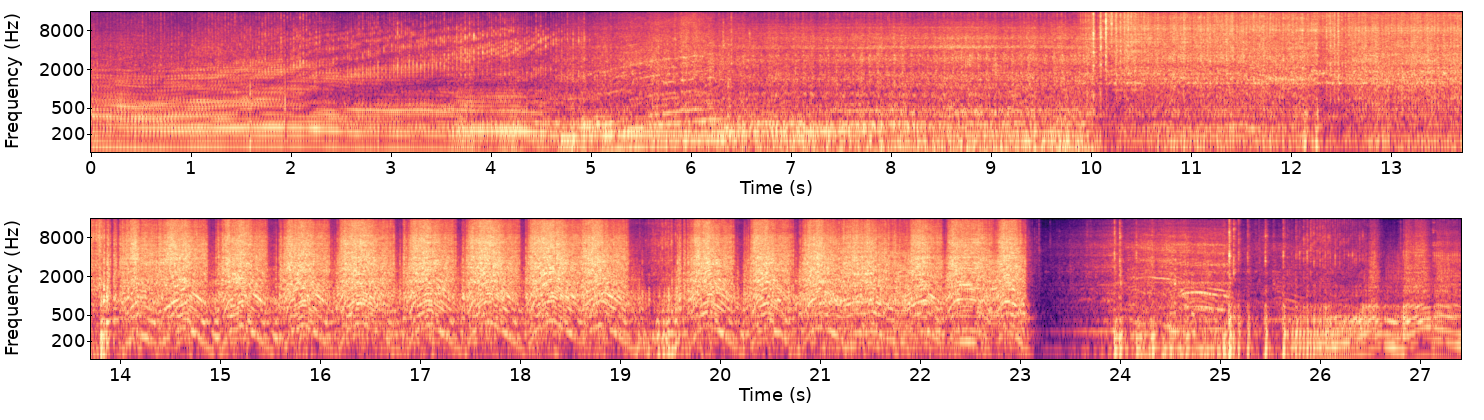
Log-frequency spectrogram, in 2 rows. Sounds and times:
Motorcycle: 0.0 - 27.4
Outside, urban or manmade: 0.0 - 27.4
Idling: 6.4 - 13.9.

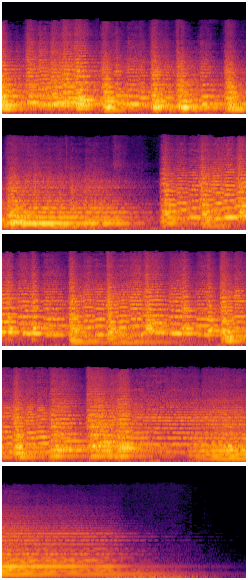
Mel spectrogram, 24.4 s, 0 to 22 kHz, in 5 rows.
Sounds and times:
Cello: 0.0 - 23.8.

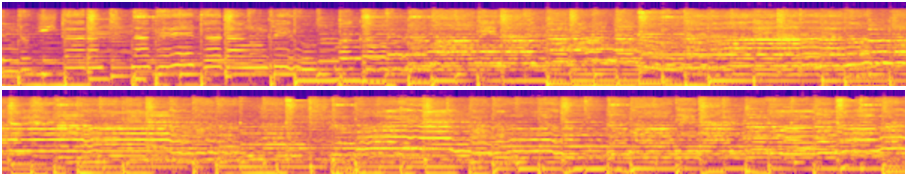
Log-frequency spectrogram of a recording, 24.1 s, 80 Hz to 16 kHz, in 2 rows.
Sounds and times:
Music: 0.0 - 24.0.

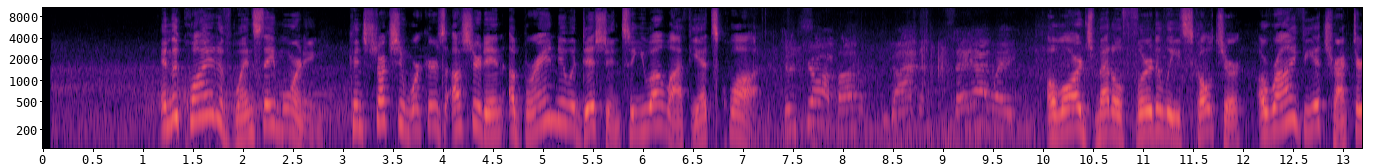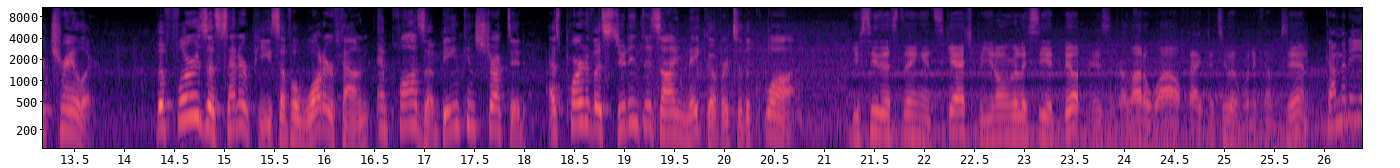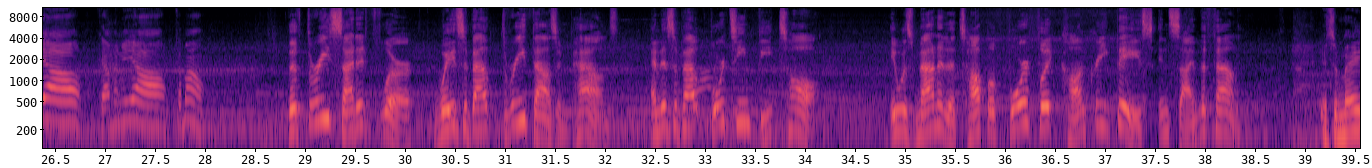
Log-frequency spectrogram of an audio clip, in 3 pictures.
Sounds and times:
Vehicle: 0.0 - 39.5
Speech: 1.2 - 13.7, 14.4 - 28.0, 28.9 - 34.2, 34.9 - 38.4, 39.1 - 39.5.

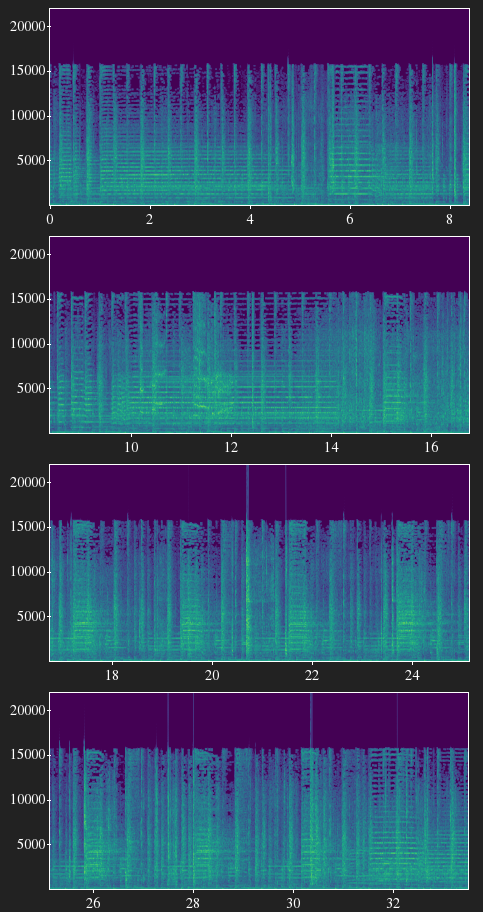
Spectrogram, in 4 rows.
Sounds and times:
Music: 0.0 - 33.5
Skateboard: 0.2 - 33.5.

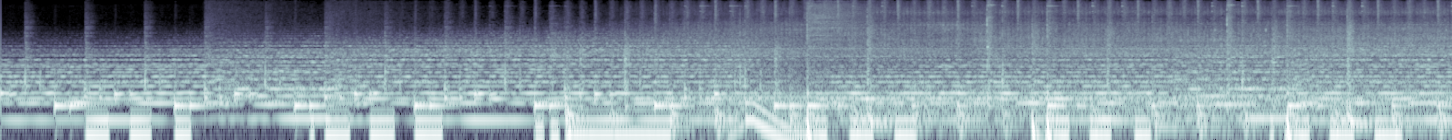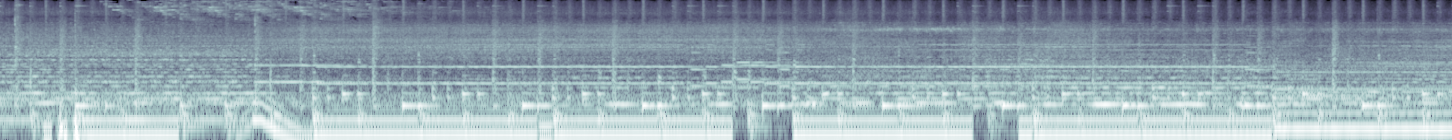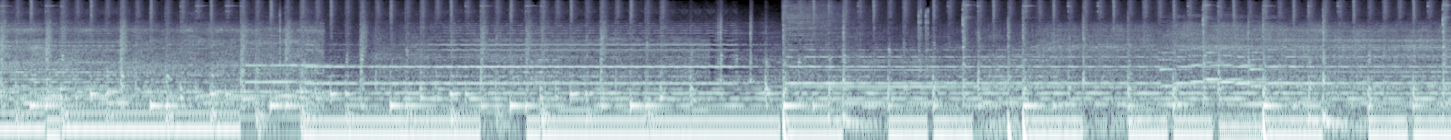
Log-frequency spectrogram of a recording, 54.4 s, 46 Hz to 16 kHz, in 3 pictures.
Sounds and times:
Music: 0.0 - 54.4.

